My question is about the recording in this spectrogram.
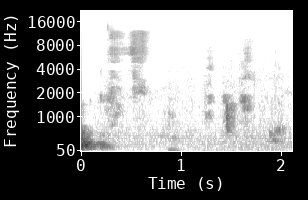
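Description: A pause in a man's speech: a nearly quiet room with the tail of his last word at the very start, then only a few faint, short, soft sounds.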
